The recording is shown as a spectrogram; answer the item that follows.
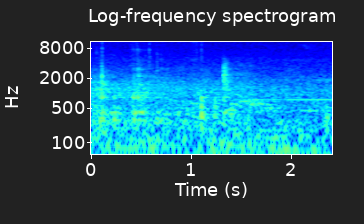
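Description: A few faint, irregular light ticks of plastic knitting needles as stitches are worked, over quiet room tone.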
